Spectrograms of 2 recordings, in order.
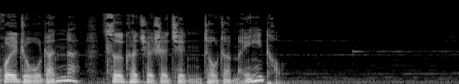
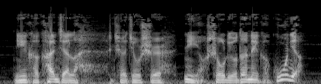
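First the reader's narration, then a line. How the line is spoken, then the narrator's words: Furious. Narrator (Chinese): 月圆青筋怒目冲着宴会的主人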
